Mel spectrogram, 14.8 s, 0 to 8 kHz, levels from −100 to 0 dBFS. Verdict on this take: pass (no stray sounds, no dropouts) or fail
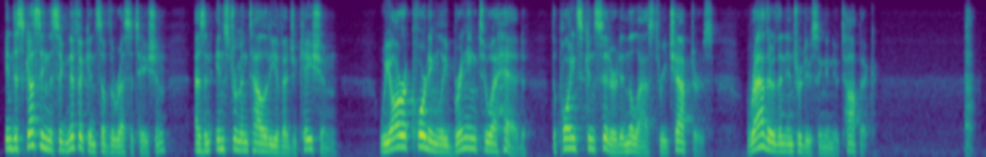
fail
